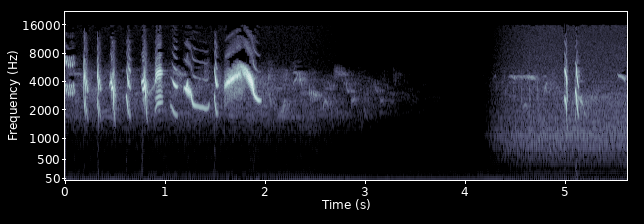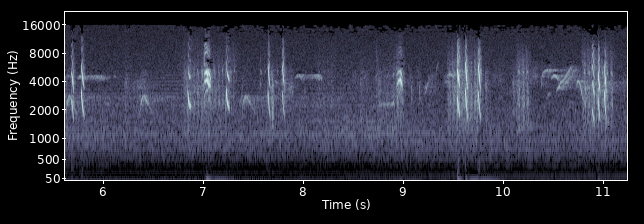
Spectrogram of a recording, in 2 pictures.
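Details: Common linnet, a small brown finch with a pinkish breast, giving its soft, pleasant twittering song: a fast burst of sweeping high notes, a pause, then scattered short chirps and dry twitters.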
